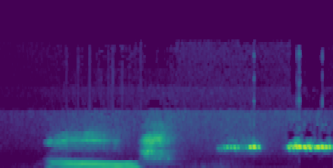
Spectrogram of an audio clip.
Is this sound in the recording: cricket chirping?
yes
